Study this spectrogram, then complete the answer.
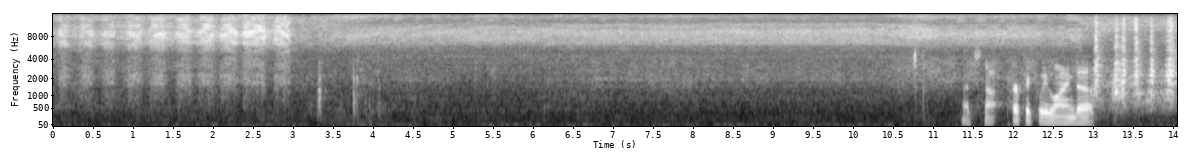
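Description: An airbrush hisses steadily as it sprays.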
